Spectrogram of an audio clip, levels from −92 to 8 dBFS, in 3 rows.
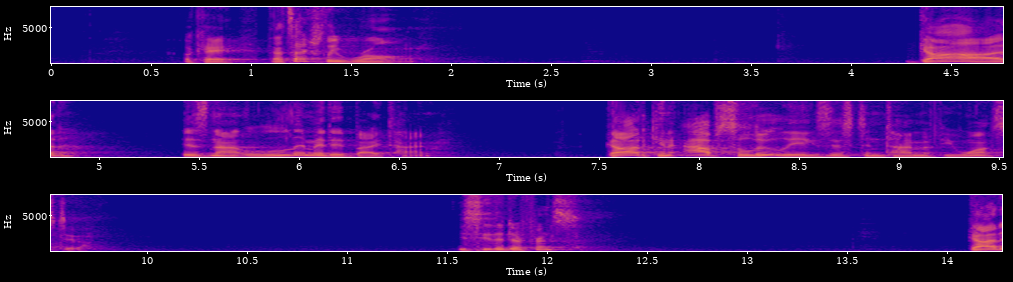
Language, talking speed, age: English, 105 wpm, 30-49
